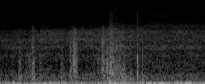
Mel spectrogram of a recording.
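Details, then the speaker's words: 2015 Kia Sorento 3.3 GDI V6, bank 2 misfire traced to lazy O2 sensor: after repair, warm idle 10–15 minutes, steady low rumble with no stumble; misfire index 0 on both banks, previously cylinder 4 or 6 usually misfired first. "Okay, we got the engine warmed up now. It's been sitting here idling for about, I don't know, 10-15 minutes. The misfire index is showing completely at 0 on both banks."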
